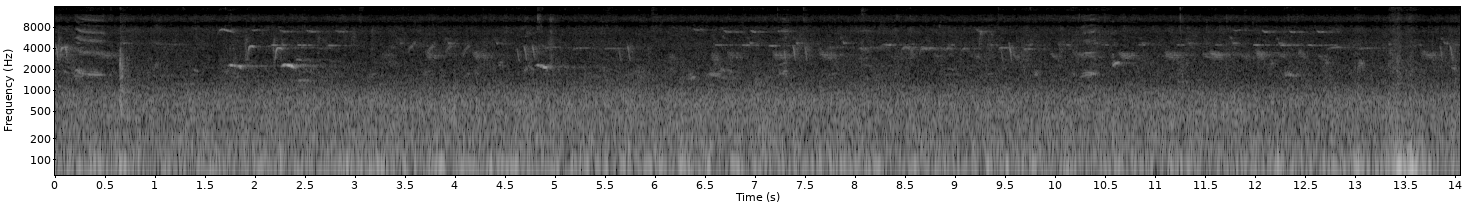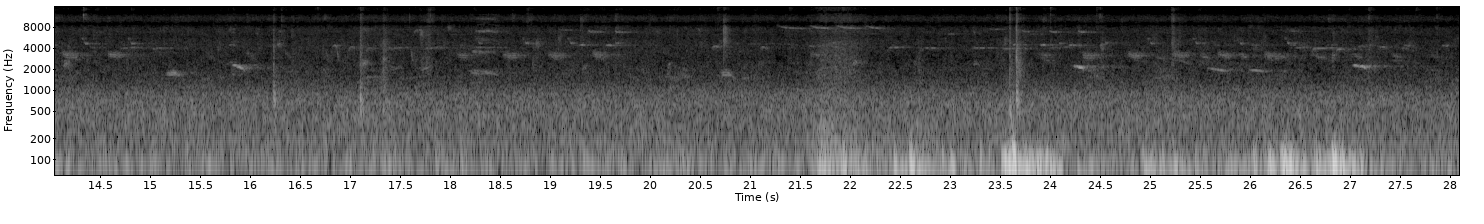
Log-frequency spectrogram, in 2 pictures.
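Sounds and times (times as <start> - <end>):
rain low rumble: 11.4 - 28.0
wind buffeting microphone: 21.6 - 24.4, 25.0 - 27.3.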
